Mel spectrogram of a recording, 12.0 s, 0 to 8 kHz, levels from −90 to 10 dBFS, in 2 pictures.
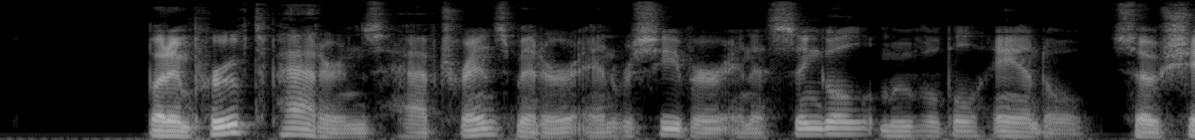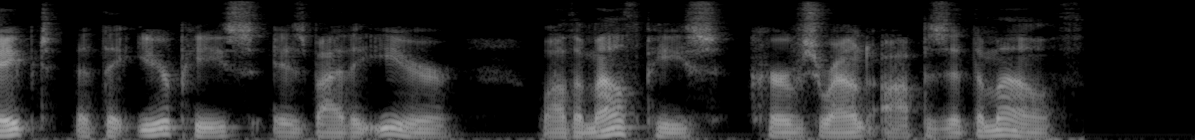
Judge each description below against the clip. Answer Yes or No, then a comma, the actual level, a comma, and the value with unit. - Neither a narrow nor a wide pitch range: Yes, average, 4.8 semitones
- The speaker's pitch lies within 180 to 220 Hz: No, very low, 90 Hz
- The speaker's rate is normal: Yes, average, 145 wpm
